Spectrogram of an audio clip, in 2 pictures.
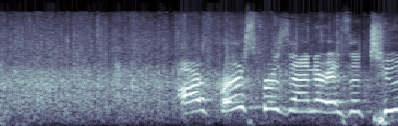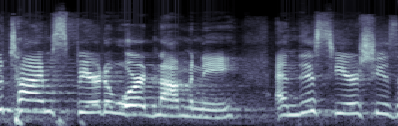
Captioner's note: cheers and applause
